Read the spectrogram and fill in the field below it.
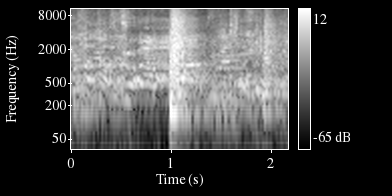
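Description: A broom handle knocks sharply on a hard floor.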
